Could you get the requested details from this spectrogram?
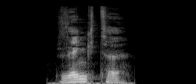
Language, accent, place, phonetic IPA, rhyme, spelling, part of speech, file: German, Germany, Berlin, [ˈzɛŋktə], -ɛŋktə, senkte, verb, De-senkte.ogg
- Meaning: inflection of senken: 1. first/third-person singular preterite 2. first/third-person singular subjunctive II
